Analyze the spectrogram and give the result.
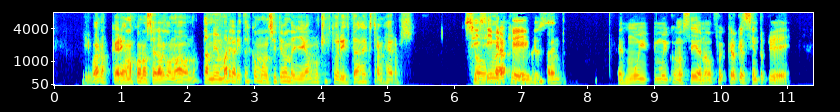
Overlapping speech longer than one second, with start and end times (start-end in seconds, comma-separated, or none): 6.1-7.5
